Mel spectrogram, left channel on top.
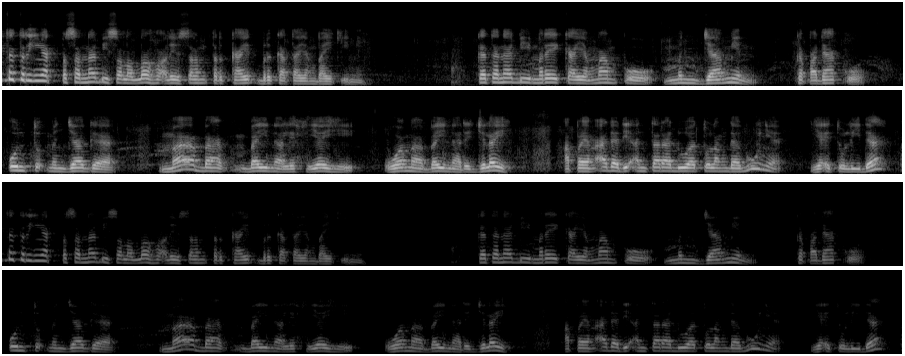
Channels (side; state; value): right; quieter; 17.5 dB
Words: teringat pesan Nabi SAW terkait berkata yang baik ini. Kata Nabi, mereka yang mampu menjamin kepadaku untuk menjaga ma baina lihyaihi wa ma baina rijlaihi, apa yang ada di antara dua tulang dagunya, yaitu lidah,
